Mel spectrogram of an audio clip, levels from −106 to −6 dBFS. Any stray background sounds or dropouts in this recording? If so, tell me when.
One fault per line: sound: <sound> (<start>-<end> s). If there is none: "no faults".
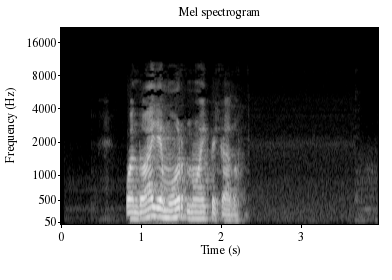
no faults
